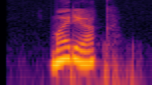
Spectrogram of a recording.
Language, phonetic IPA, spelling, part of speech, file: Russian, [mɐˈrʲak], моряк, noun, Ru-моряк.ogg
- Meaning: 1. seaman, sailor, mariner (a member of the crew of a vessel; a person experienced in nautical matters) 2. sea breeze (a strong, biting wind that blows in from the sea around the mouths of rivers)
